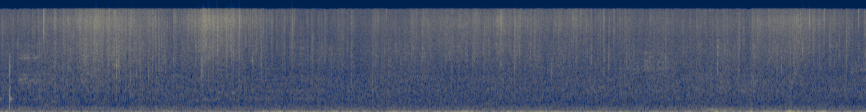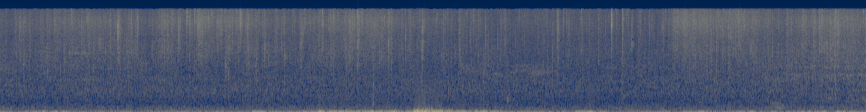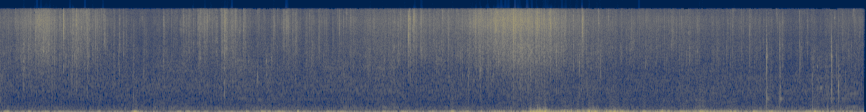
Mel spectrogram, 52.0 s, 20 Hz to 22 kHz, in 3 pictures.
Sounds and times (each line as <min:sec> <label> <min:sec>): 0:00.0 Snow falling from the trees 0:51.9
